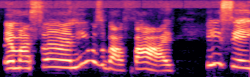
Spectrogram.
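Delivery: ordinary talk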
